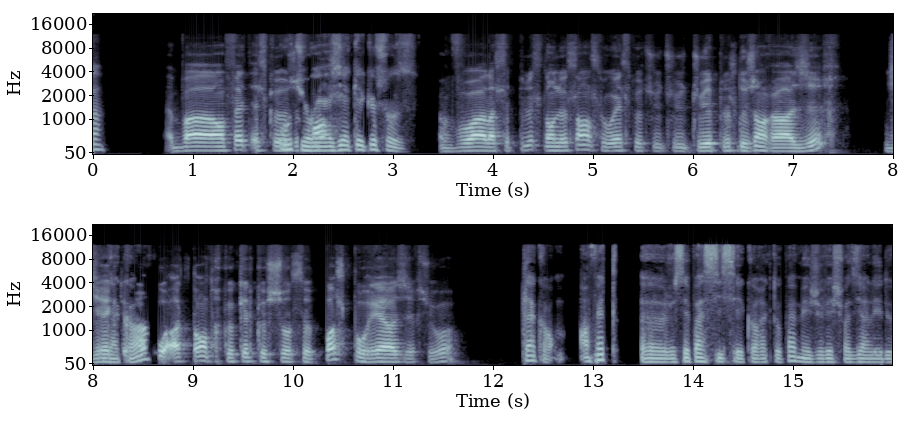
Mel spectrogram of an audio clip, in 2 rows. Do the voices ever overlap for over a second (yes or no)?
no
